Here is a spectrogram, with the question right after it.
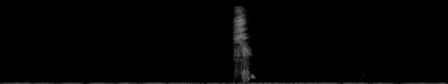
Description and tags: young woman sneezing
